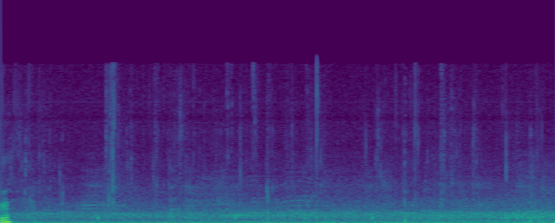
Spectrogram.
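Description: Footsteps of someone walking quickly on a concrete walkway, faint irregular steps over a steady low rumble of handling and air noise on a handheld microphone.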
